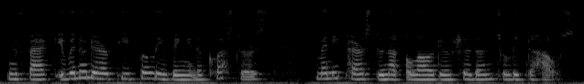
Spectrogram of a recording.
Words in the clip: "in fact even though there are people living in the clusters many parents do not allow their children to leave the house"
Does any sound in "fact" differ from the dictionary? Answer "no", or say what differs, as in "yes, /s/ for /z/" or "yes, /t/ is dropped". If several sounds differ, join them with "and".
no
